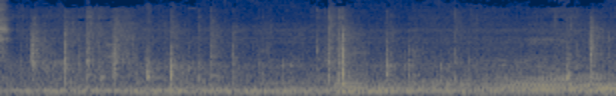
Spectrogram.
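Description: Scattered sharp clacks and knocks over a steady low hum, with a faint voice after the middle and again near the end.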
